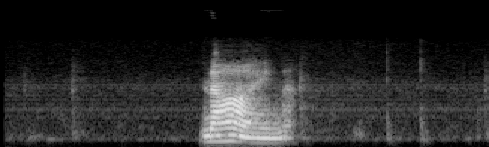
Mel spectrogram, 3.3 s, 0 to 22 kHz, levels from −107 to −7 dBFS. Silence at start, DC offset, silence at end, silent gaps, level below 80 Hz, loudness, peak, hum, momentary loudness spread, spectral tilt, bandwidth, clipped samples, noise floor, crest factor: 1.35 s; under 0.1%; 1.3 s; none; -84 dBFS; -22 LUFS; -4 dBFS; none; 18 LU; -8 dB/octave; 5.4 kHz; under 0.1%; -72 dBFS; 24 dB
